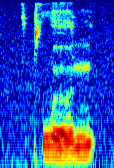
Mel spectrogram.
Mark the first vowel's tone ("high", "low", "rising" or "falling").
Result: low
